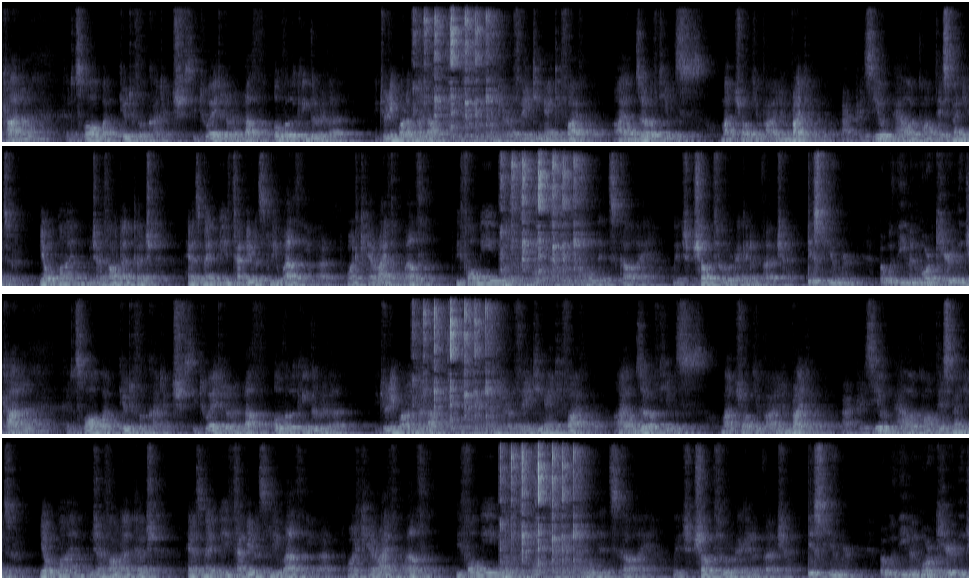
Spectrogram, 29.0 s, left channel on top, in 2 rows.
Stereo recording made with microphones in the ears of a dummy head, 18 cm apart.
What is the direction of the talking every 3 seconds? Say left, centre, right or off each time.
right, centre, left, left, left, left, left, left, left, left.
